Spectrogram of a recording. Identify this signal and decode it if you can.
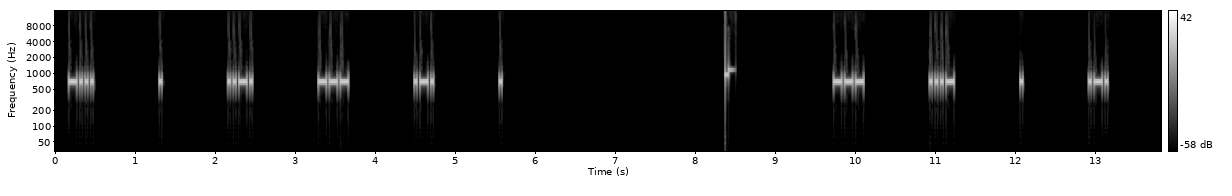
Morse code, heard as a keyed tone, about 36 wpm, spaced as for 10 wpm, 690 Hz. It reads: BEFORE OVER
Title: 8x Character Spacing - Top 200 Words - 35wpm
